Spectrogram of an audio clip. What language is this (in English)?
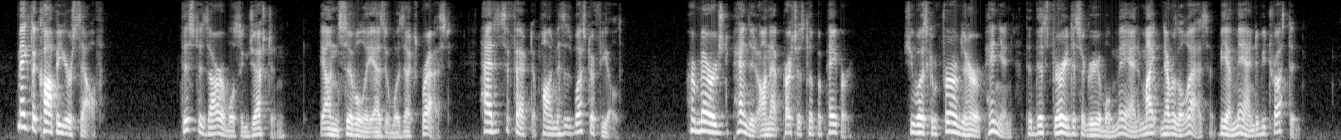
English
